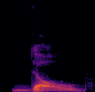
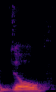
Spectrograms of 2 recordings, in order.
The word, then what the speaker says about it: dove: Phone, stone, cone, home, alone, rope, hope, dove. Y este dove no es lo mismo que el dove. Dove significa paloma y dove es el pasado del verbo dive.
